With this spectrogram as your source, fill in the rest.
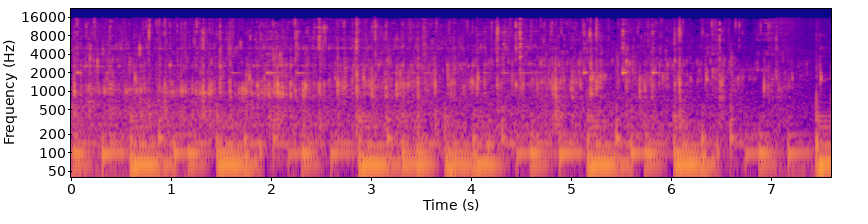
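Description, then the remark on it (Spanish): Coffee pours into a cup in a steady, splashy stream lasting several seconds, with a soft low thumping pulse running beneath it and no talking. “¿Un café?”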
